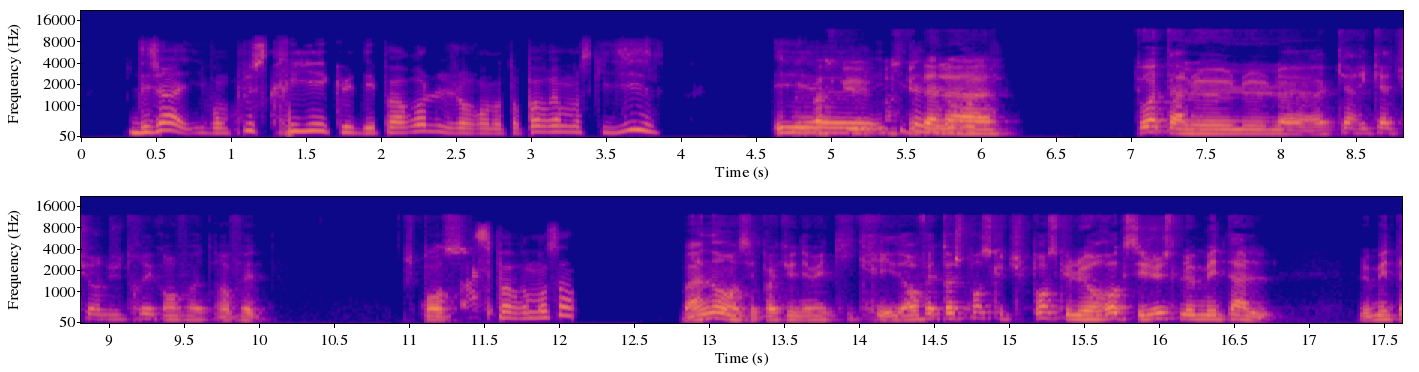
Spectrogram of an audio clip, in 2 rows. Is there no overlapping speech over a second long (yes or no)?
no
